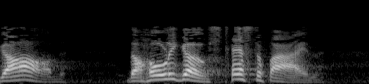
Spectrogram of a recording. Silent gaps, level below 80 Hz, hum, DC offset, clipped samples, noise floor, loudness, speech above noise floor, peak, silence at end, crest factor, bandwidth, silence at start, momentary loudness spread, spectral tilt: none; -70 dBFS; none; under 0.1%; under 0.1%; -62 dBFS; -20 LUFS; 43 dB; -2 dBFS; 0.6 s; 18 dB; 6.2 kHz; 0 s; 12 LU; -5.5 dB/octave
